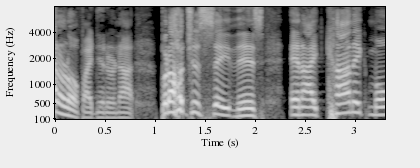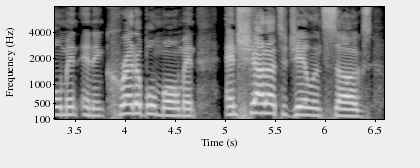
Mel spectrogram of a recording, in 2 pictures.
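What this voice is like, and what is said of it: Usual voice. Nothing is said of it.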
